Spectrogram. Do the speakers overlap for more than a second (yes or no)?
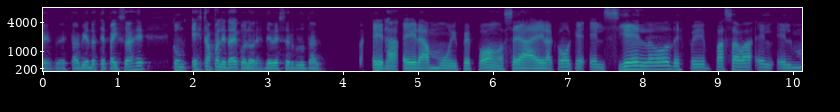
no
